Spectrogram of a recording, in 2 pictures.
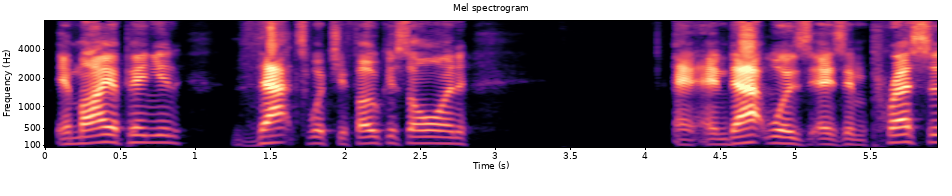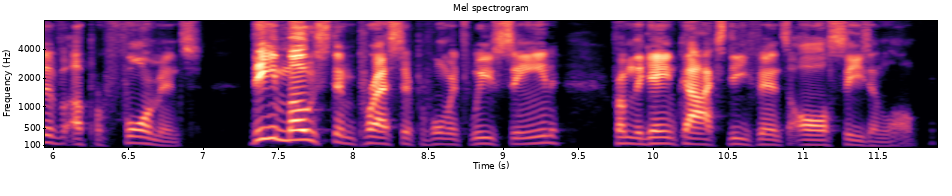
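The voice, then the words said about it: Slightly strained, worn-out voice. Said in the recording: “my voice is going on me just a little bit... the voice tends to go a little bit”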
